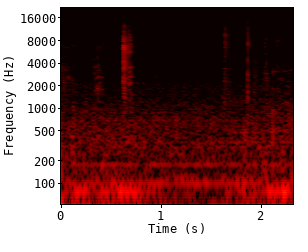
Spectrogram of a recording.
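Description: A few faint clicks of a small Phillips screwdriver working the single screw out of a graphics-card fan's hub.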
